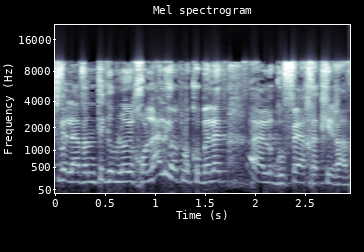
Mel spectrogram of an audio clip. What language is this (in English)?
Hebrew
